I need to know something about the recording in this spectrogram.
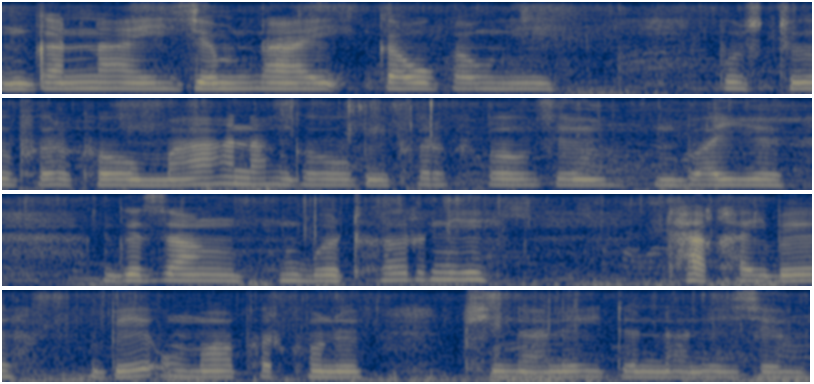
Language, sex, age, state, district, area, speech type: Bodo, female, 60+, Assam, Chirang, rural, spontaneous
